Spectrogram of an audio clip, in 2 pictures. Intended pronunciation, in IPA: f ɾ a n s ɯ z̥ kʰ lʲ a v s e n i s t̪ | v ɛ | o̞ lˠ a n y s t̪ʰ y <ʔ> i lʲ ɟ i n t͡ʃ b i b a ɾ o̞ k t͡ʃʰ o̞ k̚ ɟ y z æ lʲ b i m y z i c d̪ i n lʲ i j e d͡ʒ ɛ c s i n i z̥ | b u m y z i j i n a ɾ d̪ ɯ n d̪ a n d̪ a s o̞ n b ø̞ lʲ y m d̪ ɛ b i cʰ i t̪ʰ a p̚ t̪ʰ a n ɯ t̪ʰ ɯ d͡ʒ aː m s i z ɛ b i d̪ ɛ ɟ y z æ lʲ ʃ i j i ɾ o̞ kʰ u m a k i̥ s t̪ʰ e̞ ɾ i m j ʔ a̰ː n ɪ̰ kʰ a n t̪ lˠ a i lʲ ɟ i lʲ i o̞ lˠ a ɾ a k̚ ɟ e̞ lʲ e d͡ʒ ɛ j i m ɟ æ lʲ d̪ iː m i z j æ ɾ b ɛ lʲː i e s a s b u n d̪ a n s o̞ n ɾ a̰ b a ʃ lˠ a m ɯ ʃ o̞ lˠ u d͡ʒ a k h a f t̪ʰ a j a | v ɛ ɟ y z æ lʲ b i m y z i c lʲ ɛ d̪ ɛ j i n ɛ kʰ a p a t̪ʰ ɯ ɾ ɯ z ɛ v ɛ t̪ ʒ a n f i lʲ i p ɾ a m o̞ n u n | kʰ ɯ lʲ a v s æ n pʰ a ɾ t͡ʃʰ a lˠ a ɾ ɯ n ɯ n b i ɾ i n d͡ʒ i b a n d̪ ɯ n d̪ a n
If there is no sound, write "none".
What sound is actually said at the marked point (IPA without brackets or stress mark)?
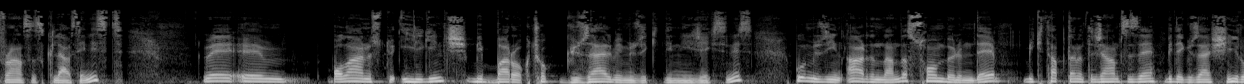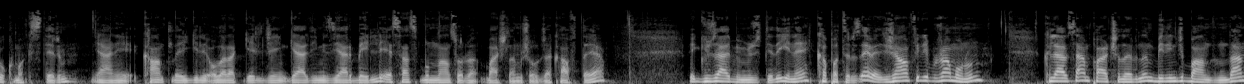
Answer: ʔ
